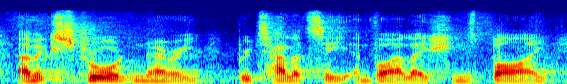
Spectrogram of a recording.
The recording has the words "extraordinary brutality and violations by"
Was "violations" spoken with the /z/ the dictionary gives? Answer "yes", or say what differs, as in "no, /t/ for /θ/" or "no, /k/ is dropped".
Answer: yes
